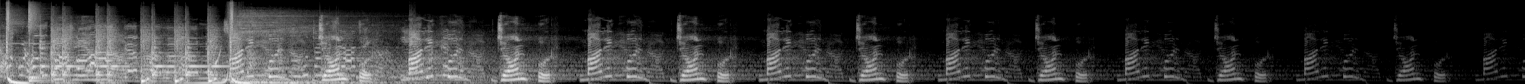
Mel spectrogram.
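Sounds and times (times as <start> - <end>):
Holi dholki bass music mix: 0.0 - 5.2.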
